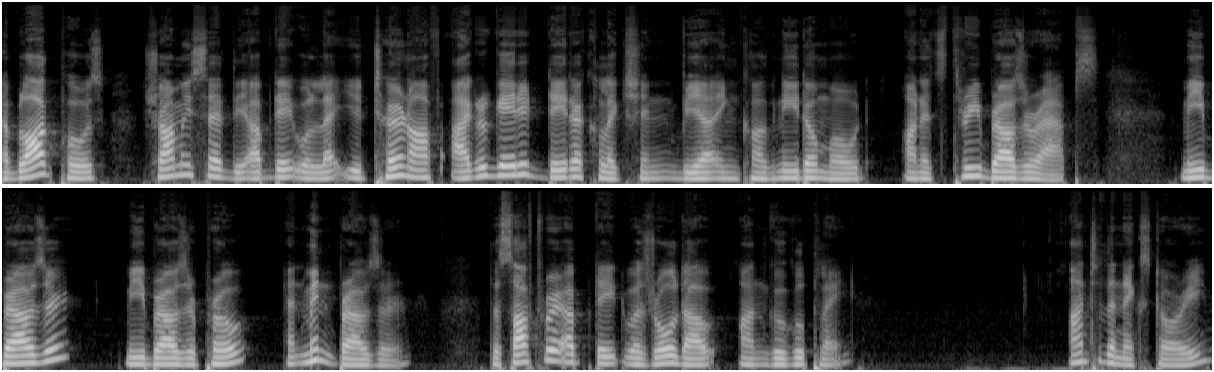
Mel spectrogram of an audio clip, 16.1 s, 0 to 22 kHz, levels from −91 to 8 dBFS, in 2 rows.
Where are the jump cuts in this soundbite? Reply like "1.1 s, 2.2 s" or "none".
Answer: none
